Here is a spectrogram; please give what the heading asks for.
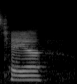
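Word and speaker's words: Tea: about a girl who named Tia or Tia. It's spelled T-E-A. There's like a accent mark over the A, so I think it's Tia, who is a necromancer.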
